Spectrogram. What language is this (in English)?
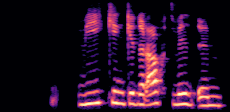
Icelandic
